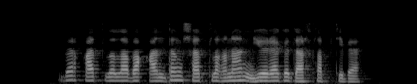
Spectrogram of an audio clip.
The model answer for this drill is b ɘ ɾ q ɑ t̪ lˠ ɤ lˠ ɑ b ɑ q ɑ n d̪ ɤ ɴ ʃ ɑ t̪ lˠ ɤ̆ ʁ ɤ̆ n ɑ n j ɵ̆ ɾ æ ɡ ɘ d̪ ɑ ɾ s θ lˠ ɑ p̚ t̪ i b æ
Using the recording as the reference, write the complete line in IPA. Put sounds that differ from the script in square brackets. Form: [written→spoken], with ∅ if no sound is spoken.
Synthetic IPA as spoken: b ɘ ɾ q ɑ t̪ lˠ ɤ lˠ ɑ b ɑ q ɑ n d̪ ɤ ɴ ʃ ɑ t̪ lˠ ɤ̆ ʁ ɤ̆ n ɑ n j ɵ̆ ɾ æ ɡ ɘ d̪ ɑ ɾ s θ lˠ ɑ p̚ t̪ i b æ

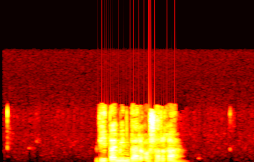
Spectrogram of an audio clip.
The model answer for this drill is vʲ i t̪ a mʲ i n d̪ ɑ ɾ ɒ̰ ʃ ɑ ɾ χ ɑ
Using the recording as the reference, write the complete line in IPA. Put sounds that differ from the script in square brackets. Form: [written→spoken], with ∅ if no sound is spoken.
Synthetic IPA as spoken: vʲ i t̪ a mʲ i n d̪ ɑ ɾ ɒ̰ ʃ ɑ ɾ [χ→ʁ] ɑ

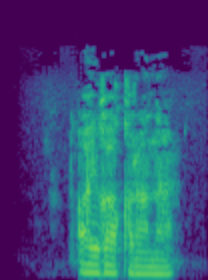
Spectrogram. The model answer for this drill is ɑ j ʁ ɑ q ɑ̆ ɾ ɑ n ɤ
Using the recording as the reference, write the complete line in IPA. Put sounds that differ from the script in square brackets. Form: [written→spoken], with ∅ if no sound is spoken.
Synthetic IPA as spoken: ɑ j ʁ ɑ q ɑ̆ ɾ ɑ n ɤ

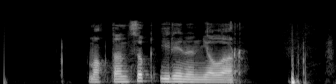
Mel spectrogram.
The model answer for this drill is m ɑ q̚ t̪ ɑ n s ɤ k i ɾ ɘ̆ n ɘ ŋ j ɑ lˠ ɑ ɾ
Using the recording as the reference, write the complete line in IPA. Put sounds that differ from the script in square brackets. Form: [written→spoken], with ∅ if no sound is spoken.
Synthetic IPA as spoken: m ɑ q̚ t̪ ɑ n s ɤ [k→q] i ɾ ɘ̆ n ɘ [ŋ→n] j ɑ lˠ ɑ ɾ

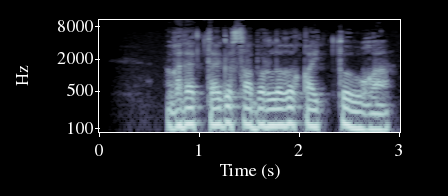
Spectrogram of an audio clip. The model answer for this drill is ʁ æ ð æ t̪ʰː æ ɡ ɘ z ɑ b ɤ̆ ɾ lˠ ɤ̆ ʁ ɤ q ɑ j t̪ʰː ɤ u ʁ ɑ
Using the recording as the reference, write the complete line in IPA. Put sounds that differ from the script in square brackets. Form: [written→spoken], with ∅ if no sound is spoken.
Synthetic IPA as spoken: ʁ æ ð æ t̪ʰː æ ɡ ɘ [z→s] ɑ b ɤ̆ ɾ lˠ ɤ̆ ʁ ɤ q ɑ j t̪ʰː ɤ u ʁ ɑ

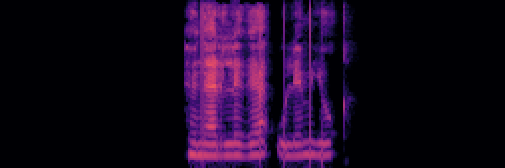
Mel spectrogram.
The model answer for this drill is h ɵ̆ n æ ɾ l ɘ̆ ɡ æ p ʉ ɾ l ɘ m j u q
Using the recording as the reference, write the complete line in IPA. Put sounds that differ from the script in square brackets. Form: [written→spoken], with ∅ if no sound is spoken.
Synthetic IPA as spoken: h ɵ̆ n æ ɾ l ɘ̆ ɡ æ [p→ʔ] ʉ [ɾ→∅] l ɘ m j u q

